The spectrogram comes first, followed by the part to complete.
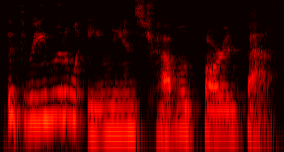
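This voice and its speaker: A woman reading a picture book aloud as a teacher, pausing to explain and put questions to young children. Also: fairly low pitch, animated, background noise. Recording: echoey room sound.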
